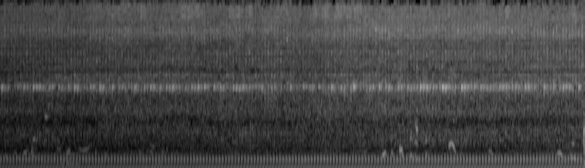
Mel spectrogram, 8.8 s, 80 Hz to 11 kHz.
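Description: An 18-horsepower petrol engine driving an 8-inch water pump runs steadily throughout, a loud, continuous mid-pitched motor drone with a slight rise in level toward the end.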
